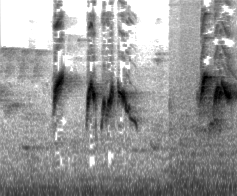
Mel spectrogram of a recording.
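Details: Female red-whiskered bulbul singing to stimulate males, a short chirp followed by a warbled phrase of slurred whistles and another rapid burst at the end.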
